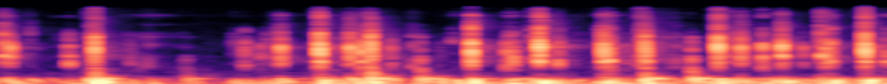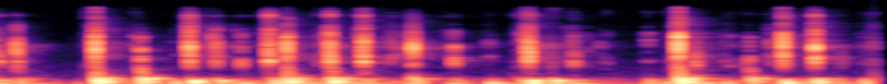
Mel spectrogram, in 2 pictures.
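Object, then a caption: Mechanical keyboard with ABS plastic keycaps. Fingertips of both hands type steadily on a HyperX Alloy Origins Core tenkeyless mechanical keyboard with black ABS keycaps and tactile switches, resting on a desk mat. The result is a dense, continuous stream of short, crisp clacks with bright tops over a low, thocky body, each keystroke dying away almost instantly.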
